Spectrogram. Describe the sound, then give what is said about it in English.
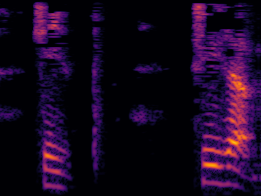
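A small female pit bull named Shelby lets out two whiny, yowling vocalizations, a short one followed by a longer, louder one, with a few faint brief noises in the pause between. “Oh no, she's a pit bull, but she's small.”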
